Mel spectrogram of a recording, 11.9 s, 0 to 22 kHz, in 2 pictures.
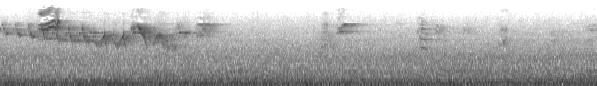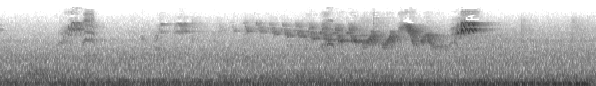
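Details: A fieldfare fledgling on a lawn in Helsinki, Finland, in June 2013, calls while stretching its wings. It gives thin, high, squeaky calls in short bursts over a steady low rumble.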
